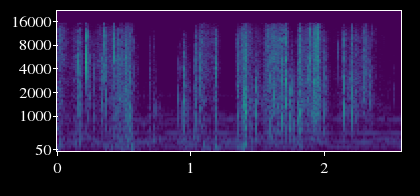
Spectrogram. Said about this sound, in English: The next day, as I came home from school, I found something on our front porch. It was a brown paper bag, crumpled down from the top, not folded.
